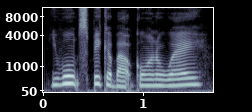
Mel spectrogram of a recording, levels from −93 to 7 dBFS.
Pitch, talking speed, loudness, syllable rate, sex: 210 Hz, 210 wpm, -18 LUFS, 5.1 syllables/s, female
